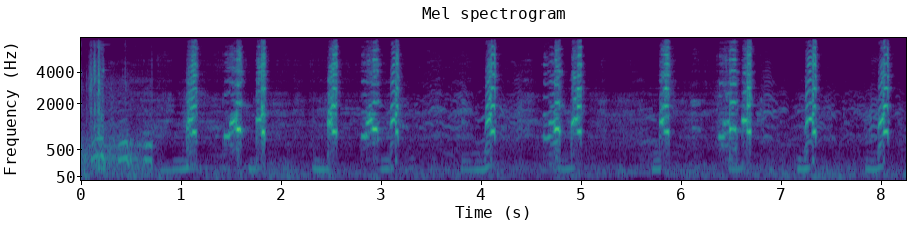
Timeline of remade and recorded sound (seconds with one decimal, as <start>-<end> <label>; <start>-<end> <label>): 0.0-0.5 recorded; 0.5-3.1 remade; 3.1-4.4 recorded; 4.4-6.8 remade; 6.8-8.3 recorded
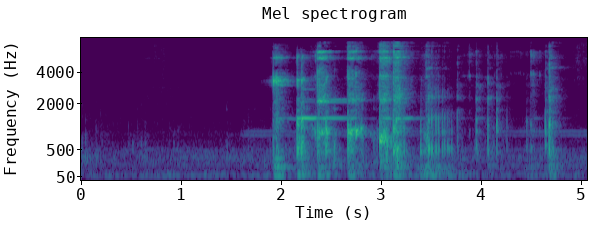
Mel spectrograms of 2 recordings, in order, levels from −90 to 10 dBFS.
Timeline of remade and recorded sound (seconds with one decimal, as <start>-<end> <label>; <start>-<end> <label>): 0.0-1.8 recorded; 1.8-5.1 remade

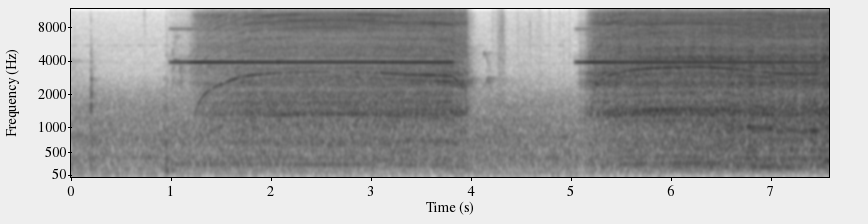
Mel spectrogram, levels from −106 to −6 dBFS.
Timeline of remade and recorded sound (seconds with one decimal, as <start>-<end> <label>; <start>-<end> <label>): 0.0-7.6 recorded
